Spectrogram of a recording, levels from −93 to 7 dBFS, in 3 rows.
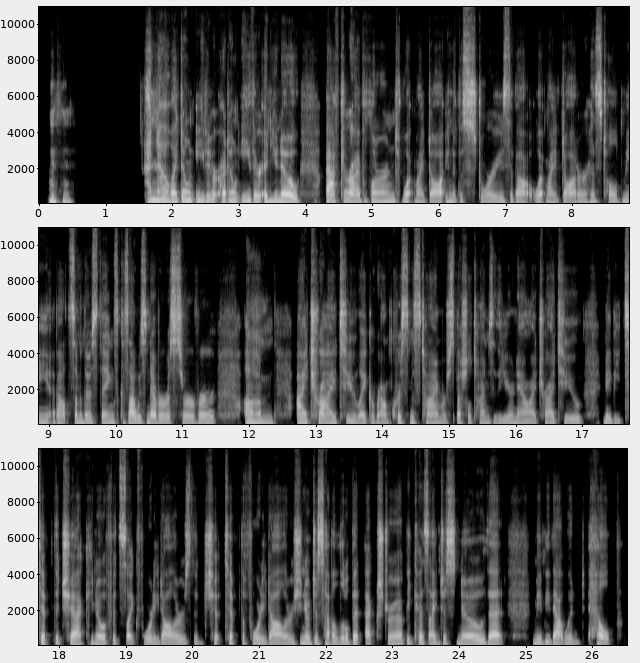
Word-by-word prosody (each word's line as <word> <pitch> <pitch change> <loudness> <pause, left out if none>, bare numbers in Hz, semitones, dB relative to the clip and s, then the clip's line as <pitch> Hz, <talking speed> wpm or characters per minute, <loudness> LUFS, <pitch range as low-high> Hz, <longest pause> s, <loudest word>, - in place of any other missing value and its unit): Mhm. 170 -4 0 1.1
I 225 - +7
know, 240 -1 +5
I 220 - +7
don't 235 0 +4
either, 220 -2 0
I 215 - +7
don't 225 0 0
either 205 -4 +2
and, 175 +1 +3
you 210 +2 +1
know, 195 -3 +8 0.4
after 195 +5 +5
I've 180 -4 0
learned 175 +2 0
what 175 -2 +1
my 150 -1 -5
daugh 145 -1 +2
you 170 - -5
know, 160 - -3
the 160 +3 -10
stories 155 +2 +2
about 155 -3 -2
what 160 - +1
my 145 0 -5
daughter 145 +3 -2
has 175 +1 +2
told 180 0 -5
me 185 0 -5
about 190 -1 -5
some 210 - +1
of 195 - -3
those 200 -1 +1
things- 195 0 -4
'cause 170 -1 -5
I 170 - +6
was 165 0 0
never 160 +1 0
a - - -3
server- 190 +12 0 0.4
um, 165 -4 0 0.4
I 210 +3 +2
try 190 -7 +1
to 170 0 -1
like, 150 0 -5
around 155 -1 -5
Christmas 175 -1 -1
time 155 -2 -3
or - - -8
special 160 0 -2
times 145 -2 -7
of 145 - -12
the 140 - -9
year 150 +2 -6
now, 140 -2 -5
I 140 - -5
try 145 0 -5
to, 140 0 -6 0.3
maybe 145 -3 -6
tip 165 - +3
the 145 - -5
check, 140 +4 +3
you 170 - -8
know? 150 -3 +1
If 135 - -9
it's, 145 -1 0
like, - - -1
$40 155 -6 -5
dollars 140 +1 -1
then - - -14
chip - - -3
tip - - -3
the - - -9
$40 155 -2 -4
dollars, 150 +5 0
you 205 - -3
know, 180 - +1
just 180 +1 +4
have 165 -1 -2
a 160 - 0
little 160 +1 -3
bit 170 +2 0
extra 200 +2 0
because 180 -4 -1
I - - +1
just 155 0 +3
know 155 +3 +1
that 145 -5 +4 0.4
maybe 155 0 -4
that 140 - +2
would 145 0 -9
help, 155 -1 -1
165 Hz, 210 wpm, -24 LUFS, 150-185 Hz, 1.1 s, know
